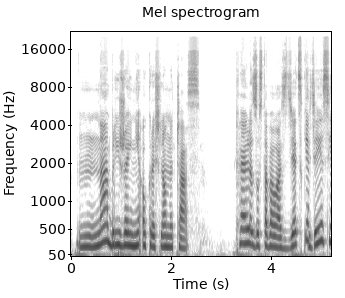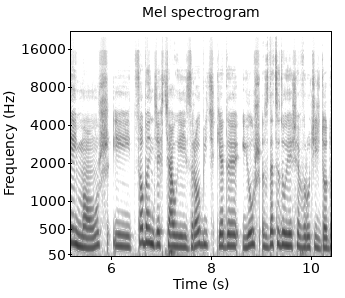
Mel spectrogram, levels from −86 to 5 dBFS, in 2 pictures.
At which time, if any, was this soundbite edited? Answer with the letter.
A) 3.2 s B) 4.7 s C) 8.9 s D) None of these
B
